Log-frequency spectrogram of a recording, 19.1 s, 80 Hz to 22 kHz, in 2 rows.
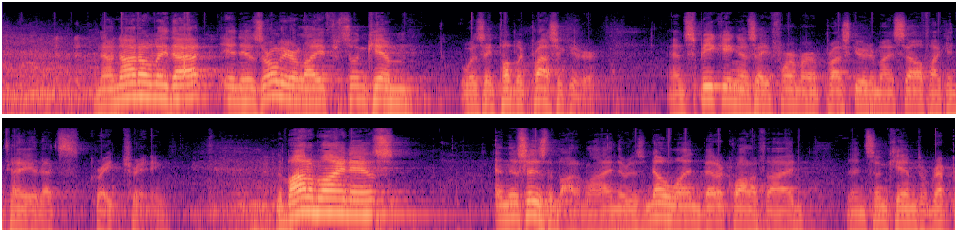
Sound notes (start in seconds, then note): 0.0 laughter; 11.6 laughter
